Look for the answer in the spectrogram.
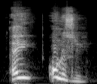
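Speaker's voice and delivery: high, loud and pushy; loud street stranger. Retold or imitated. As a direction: fire the question up high and loud. Stranger doubts him.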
